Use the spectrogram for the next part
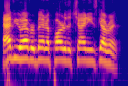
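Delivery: hammed-up congressional grilling; mock senator grilling. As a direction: rattle it off like a pushy old senator. Mocking senator's hearing question.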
